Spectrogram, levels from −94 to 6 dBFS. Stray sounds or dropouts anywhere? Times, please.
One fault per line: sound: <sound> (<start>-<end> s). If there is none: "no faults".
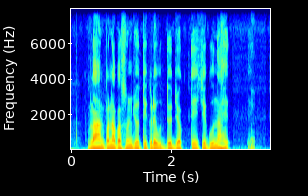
sound: laugh (3.5-3.7 s)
